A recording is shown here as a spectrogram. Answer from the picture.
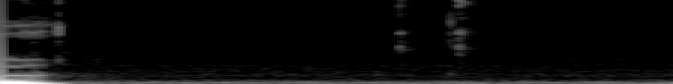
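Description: Two faint computer-mouse clicks close together, about a second and a half in, as an element is picked on screen, over a faint steady hum.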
